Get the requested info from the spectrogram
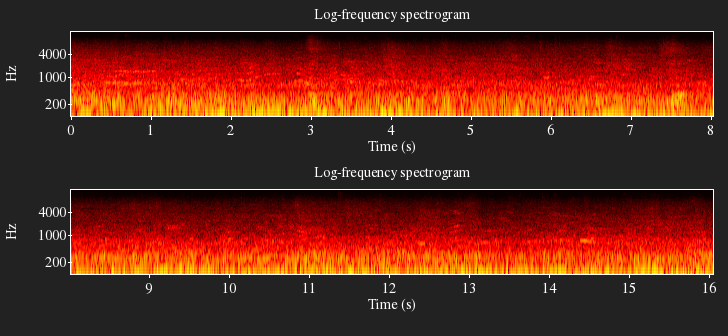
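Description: A field of hobby stock race cars rolls around the dirt track at slow pace speed before a restart, engines giving a steady low rumble.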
